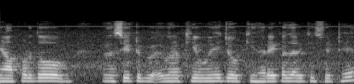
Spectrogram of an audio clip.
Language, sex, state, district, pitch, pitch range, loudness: Hindi, male, Haryana, Charkhi Dadri, 145 Hz, 145-150 Hz, -16 LUFS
